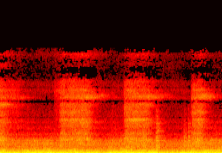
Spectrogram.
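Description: Amtrak Northeast Regional train running along the track: a steady low rumble of wheels on rail, with a higher hiss that rises and falls roughly every second.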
